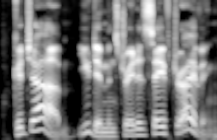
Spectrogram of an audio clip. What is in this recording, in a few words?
Male Good Job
